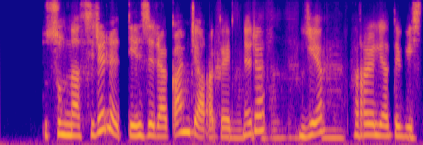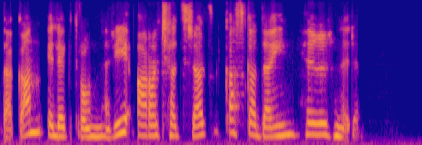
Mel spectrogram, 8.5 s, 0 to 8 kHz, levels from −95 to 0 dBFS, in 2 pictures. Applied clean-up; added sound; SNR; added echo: neural diffusion model UNIVERSE++.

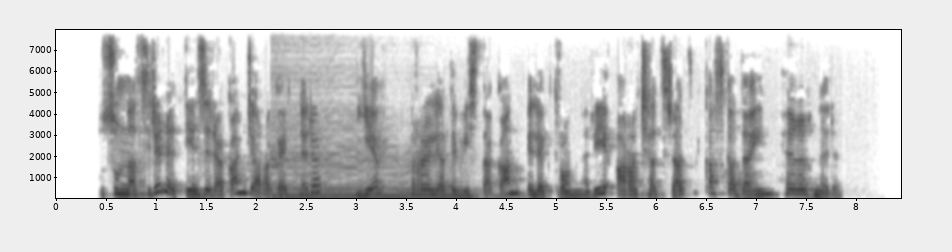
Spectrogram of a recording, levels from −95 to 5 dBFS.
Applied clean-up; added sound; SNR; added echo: none; Electric guitar; 7 dB; none.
